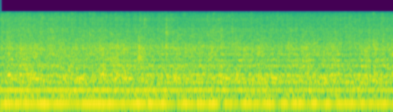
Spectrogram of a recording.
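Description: Water sloshes and splashes inside a washing machine drum.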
